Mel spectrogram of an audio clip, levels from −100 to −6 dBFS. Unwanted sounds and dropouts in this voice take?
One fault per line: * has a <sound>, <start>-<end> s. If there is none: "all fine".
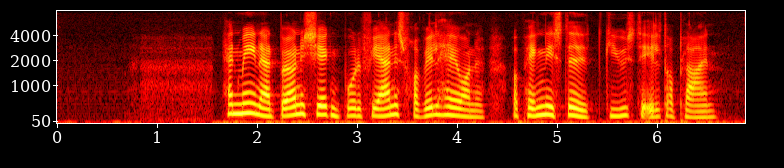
all fine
